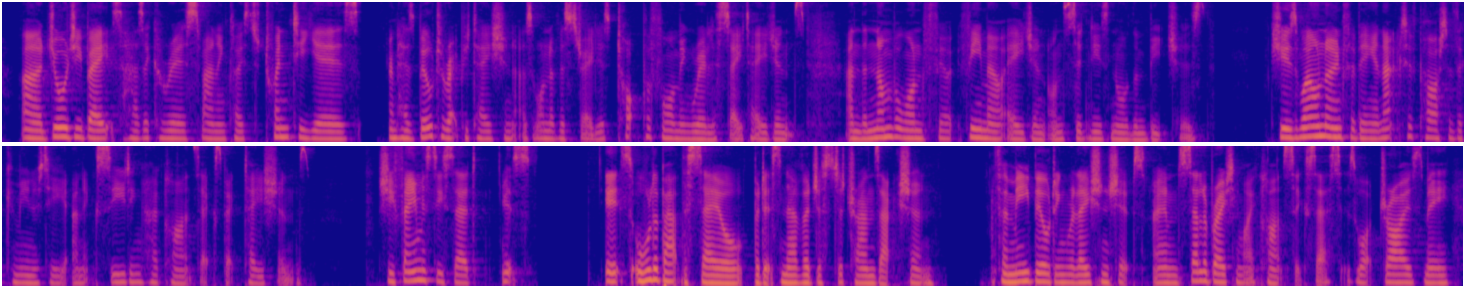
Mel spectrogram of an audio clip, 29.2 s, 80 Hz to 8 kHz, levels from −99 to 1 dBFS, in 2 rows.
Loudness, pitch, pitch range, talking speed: -40 LUFS, 160 Hz, 150-175 Hz, 165 wpm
